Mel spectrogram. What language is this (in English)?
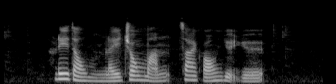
Cantonese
